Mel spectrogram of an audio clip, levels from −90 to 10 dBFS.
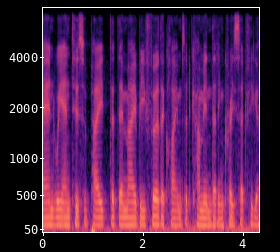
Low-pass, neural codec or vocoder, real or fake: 7.2 kHz; none; real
